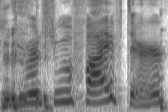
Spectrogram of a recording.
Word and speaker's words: Virtua Fighter: That's how it's pronounced. Okay. It's like Monster Hunter Double Cross. It's Virtua Fighter.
